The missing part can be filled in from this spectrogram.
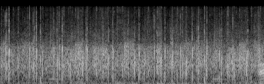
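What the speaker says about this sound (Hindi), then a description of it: "बहुत सी ताली होनी चाहिए उनके लिए।" Audience applause fills the space, dense and steady clapping from a sizable crowd, loud and close, continuing without a break throughout.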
